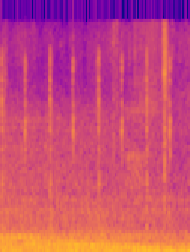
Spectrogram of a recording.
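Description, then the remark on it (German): A car drives over rain-wet roads: a steady, deep engine and road rumble with a constant wash of tyre hiss and a few faint, brief ticks scattered through it. No one speaks. “Ich weiß übrigens gar nicht, wenn ich hier so durch diese regennasse, über diese regennassen Straßen fahre, ob das audiotechnisch eine Katastrophe ist.”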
